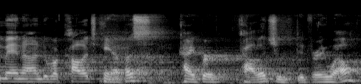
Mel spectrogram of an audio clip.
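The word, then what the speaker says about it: Kuyper College: we bring young men onto a college campus kuiper college you did very well it's exactly how it's pronounced they live as college students so it's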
